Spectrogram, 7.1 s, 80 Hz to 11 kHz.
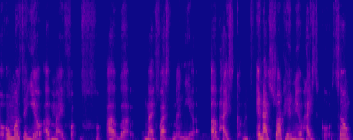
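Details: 17-year-old female high school senior with apraxia of speech, which she describes as a neurological speech disorder.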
